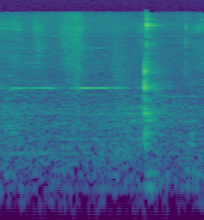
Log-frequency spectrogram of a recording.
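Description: Quiet room tone with a faint steady high tone that stops after about a second, then a single light metallic click about one and a half seconds in as a hand tool is handled during removal of a pump valve seat O-ring.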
